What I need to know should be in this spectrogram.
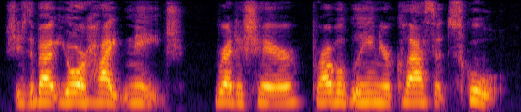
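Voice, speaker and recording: A woman voicing gruff, bossy male town guards who bark loud demands. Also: mid-range voice, level tone, moderate pace, no room sound, clean studio sound, natural voice.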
